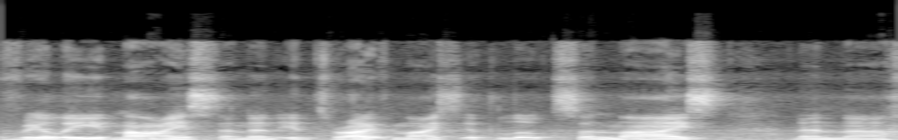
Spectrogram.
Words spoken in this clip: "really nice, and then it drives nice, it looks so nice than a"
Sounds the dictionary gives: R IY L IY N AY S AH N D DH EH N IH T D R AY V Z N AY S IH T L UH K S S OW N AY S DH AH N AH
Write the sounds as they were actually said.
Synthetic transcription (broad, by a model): R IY L IY N AY S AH N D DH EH N IH T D R AY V N AY S IH T L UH K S S OW N AY S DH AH N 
